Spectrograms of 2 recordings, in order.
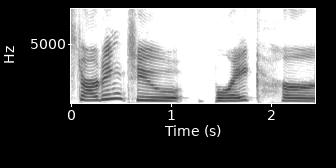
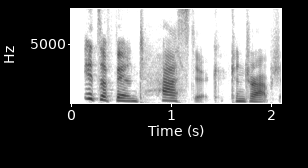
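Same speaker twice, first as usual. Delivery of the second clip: plain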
